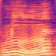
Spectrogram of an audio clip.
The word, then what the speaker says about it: min: and mi n with a single and is pronounced mean and it means who who who is there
